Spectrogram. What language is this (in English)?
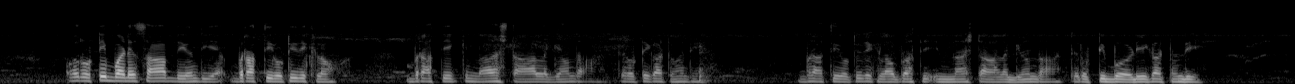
Dogri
